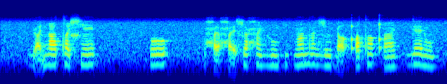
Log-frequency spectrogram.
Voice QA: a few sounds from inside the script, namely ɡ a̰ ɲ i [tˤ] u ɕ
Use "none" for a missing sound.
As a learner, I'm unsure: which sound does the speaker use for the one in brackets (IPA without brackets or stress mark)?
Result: tˤ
